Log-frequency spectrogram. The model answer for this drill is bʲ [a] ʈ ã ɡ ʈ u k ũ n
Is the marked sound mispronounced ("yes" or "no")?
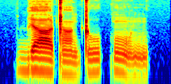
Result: no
